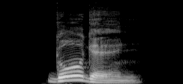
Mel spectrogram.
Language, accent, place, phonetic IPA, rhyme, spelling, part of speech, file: German, Germany, Berlin, [ˈɡʊʁɡl̩n], -ʊʁɡl̩n, Gurgeln, noun, De-Gurgeln.ogg
- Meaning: plural of Gurgel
